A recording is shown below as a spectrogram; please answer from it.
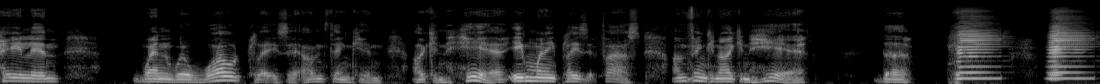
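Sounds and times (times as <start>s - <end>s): harmonica held notes: 9.5s - 11.0s.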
